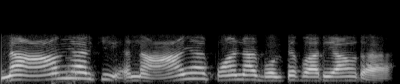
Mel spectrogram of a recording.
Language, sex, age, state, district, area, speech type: Bengali, male, 45-60, West Bengal, Dakshin Dinajpur, rural, conversation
